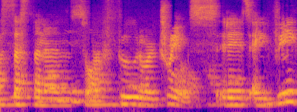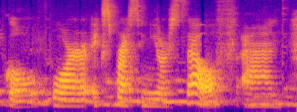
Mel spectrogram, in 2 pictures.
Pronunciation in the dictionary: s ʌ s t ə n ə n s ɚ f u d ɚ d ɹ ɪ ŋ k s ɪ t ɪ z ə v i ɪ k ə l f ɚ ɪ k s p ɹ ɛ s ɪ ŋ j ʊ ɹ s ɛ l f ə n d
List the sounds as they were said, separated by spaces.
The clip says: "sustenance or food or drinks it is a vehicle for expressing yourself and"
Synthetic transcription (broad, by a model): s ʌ s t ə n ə n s ɚ f u d ɚ d ɹ ɪ ŋ k s ɪ t ɪ z ə v i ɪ k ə l f ɚ ɪ k s p ɹ ɛ s ɪ ŋ j ʊ ɹ s ɛ l f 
